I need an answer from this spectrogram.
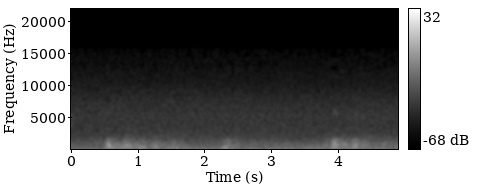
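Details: Angry guard dog barking: three bursts of harsh, harmonic barks, each a quick double or triple bark, spaced about one and a half seconds apart over a steady low background hum.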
